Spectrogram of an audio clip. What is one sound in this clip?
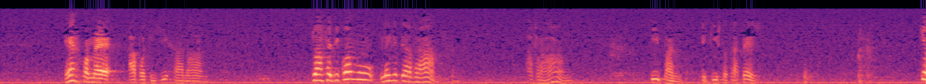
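An elderly man speaks calmly and slowly, close to a microphone.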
